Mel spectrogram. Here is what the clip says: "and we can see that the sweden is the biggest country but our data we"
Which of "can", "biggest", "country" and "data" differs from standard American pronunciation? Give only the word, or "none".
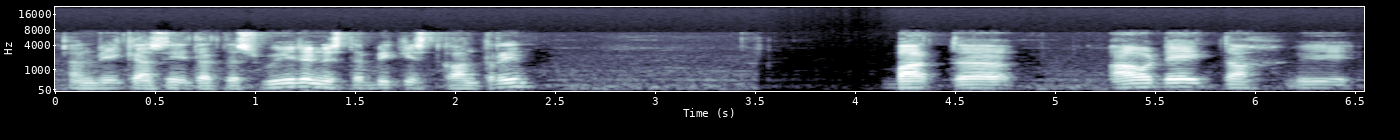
none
